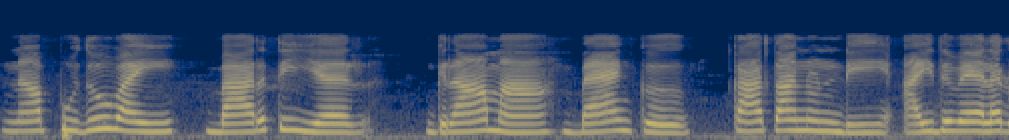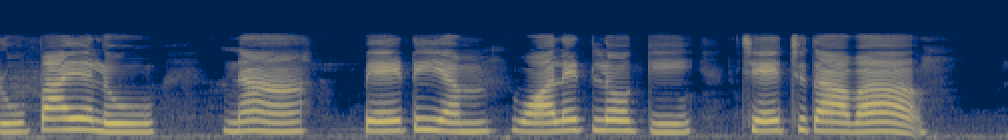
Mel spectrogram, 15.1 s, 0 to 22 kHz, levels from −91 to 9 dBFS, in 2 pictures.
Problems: none marked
